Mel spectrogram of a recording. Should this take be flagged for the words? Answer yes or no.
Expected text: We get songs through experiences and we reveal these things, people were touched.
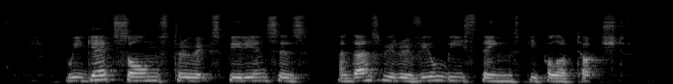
yes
